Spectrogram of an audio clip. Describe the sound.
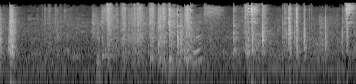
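Dishes and cutlery clink in a company cafeteria in Cologne. Many sharp, irregular chinks and clatters of plates and silverware come in bursts over a low, steady background.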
